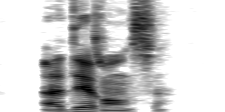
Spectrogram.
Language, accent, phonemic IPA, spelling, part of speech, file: French, France, /a.de.ʁɑ̃s/, adhérence, noun, LL-Q150 (fra)-adhérence.wav
- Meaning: 1. adhesion 2. adherence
